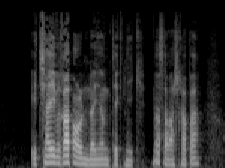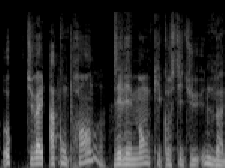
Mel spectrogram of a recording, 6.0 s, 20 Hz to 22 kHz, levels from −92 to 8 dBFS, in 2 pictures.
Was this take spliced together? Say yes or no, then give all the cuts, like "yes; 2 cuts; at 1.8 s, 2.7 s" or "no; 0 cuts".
yes; 6 cuts; at 1.0 s, 1.5 s, 2.1 s, 3.1 s, 3.6 s, 4.5 s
